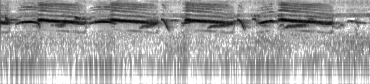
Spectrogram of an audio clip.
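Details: Chinese hwamei sings loud, high whistled phrases. Each is a sustained ringing note followed by quick slurs, repeated roughly every second.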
